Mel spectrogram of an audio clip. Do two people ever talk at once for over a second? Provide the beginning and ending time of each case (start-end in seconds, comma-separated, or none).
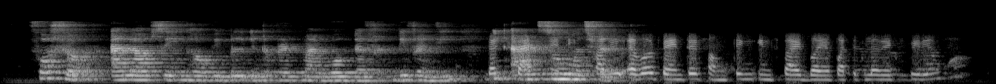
4.9-6.1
